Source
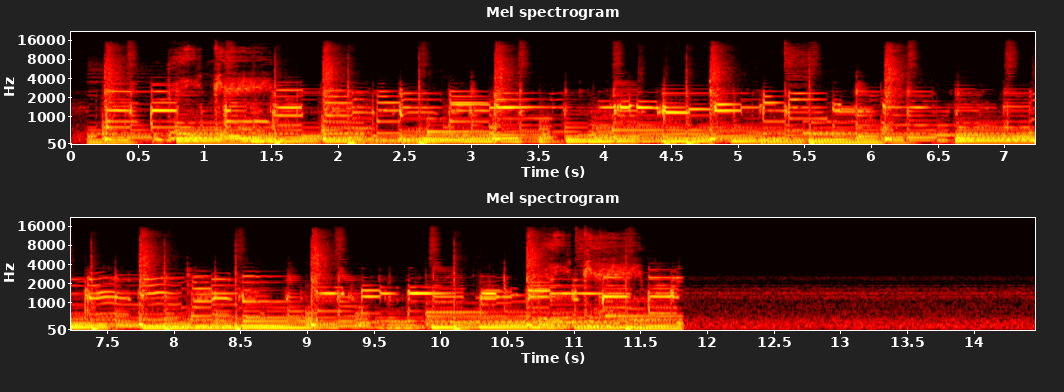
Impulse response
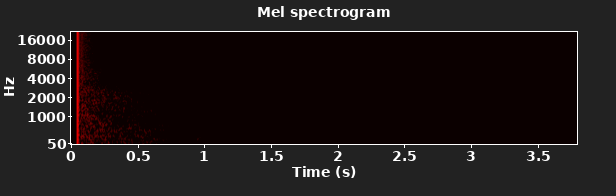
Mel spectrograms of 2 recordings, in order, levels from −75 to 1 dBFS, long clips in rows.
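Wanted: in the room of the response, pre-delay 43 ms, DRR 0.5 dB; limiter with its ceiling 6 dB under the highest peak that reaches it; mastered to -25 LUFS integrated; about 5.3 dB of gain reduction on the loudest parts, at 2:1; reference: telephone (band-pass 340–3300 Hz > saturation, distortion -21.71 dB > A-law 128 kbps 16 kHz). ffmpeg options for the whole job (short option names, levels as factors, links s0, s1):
-filter_complex "[0:a]acompressor=threshold=0.0631:ratio=2,alimiter=limit=0.119:level=0:latency=1,asplit=2[s0][s1];[1:a]atrim=start_sample=2205,adelay=43[s2];[s1][s2]afir=irnorm=-1:irlink=0,volume=1.06[s3];[s0][s3]amix=inputs=2:normalize=0,highpass=340,lowpass=3300,asoftclip=threshold=0.119,volume=1.5" -ar 16000 -c:a pcm_alaw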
